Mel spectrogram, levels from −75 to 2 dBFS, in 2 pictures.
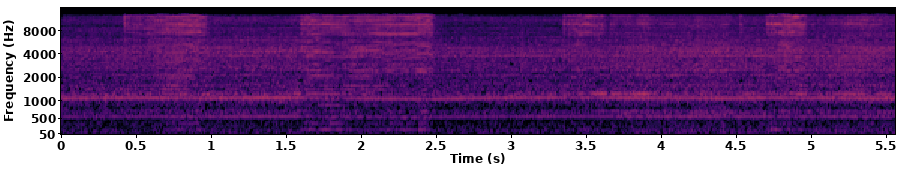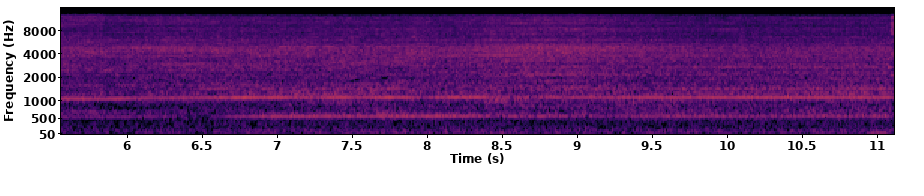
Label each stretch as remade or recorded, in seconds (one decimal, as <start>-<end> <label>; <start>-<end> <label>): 0.0-5.5 recorded; 5.5-6.1 remade; 6.1-11.1 recorded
